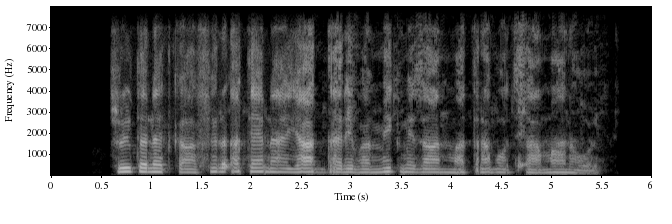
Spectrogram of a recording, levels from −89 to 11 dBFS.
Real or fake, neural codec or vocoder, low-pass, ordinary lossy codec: fake; codec, 16 kHz, 16 kbps, FunCodec, trained on LibriTTS, 50 frames a second; 7.2 kHz; Opus, 24 kbps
